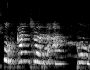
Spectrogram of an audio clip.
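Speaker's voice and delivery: high puppet protest; puppet character. Acted. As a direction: insist as a high-voiced puppet. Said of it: "suara [name]".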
